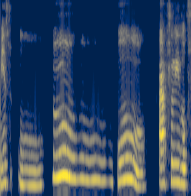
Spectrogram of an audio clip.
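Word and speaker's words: ㅜ: His name is Ooh.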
